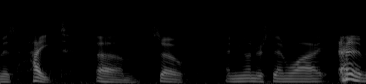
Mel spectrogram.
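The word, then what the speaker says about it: Haidt: You might like to know that John pronounces his last name as Height.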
